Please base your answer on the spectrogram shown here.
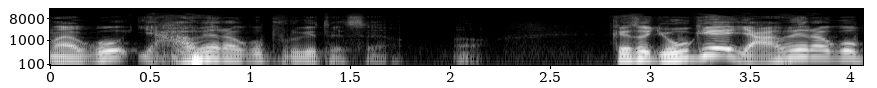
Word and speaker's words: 야훼: 고고학을 하다 보니까 아하 원래의 모음은 야훼가 맞다. 아하고 그죠? 회 발음이 가장 이 구약 시대에 하나님을 불렀던 발음과 일치한다. 그래서 여호와라는 것을 이제 안 하고 야훼라고 부르게 됐어요.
